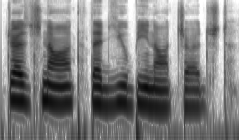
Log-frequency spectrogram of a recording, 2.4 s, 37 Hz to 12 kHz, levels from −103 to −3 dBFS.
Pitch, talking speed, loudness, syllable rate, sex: 165 Hz, 175 wpm, -16 LUFS, 4.0 syllables/s, female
